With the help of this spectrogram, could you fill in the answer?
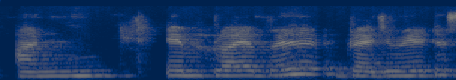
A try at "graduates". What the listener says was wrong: Graduates, not graduators, graduates.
